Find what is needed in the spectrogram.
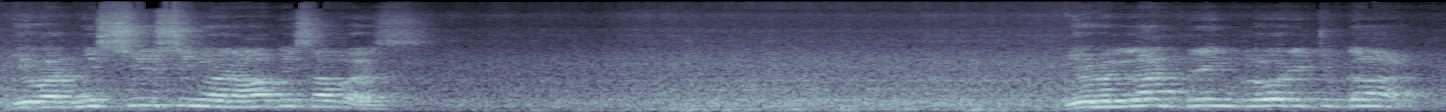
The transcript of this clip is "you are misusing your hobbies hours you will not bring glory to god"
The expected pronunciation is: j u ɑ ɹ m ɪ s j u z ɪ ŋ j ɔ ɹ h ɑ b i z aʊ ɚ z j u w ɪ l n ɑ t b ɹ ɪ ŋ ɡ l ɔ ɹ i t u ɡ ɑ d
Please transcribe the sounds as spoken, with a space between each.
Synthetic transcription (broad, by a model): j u ɑ ɹ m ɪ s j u s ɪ ŋ j ɔ ɹ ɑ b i s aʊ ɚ s j u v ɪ l n ɑ t b ɹ ɪ ŋ ɡ l ɔ ɹ i t u ɡ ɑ d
